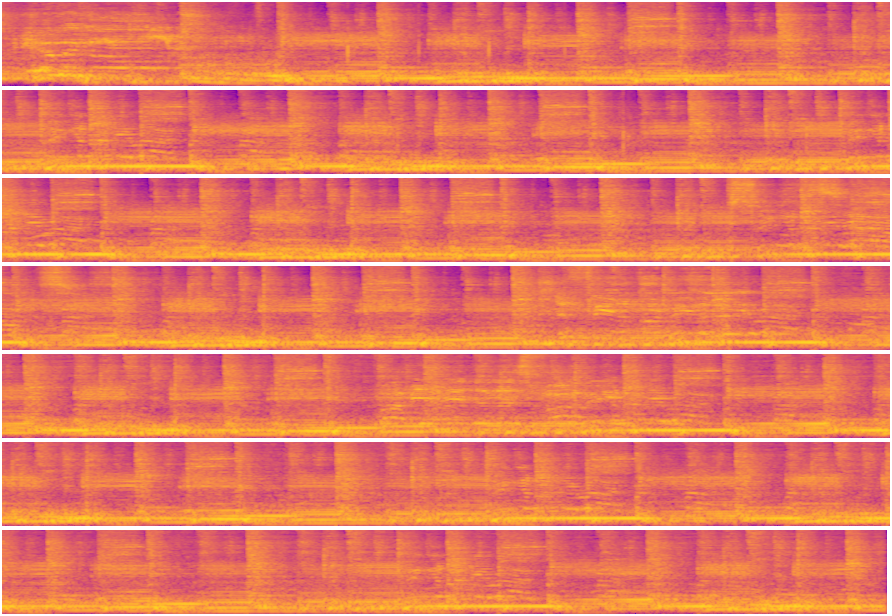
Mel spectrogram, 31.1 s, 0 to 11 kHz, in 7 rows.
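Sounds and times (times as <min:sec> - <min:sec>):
instrumental rock music: 0:00.0 - 0:31.0.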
